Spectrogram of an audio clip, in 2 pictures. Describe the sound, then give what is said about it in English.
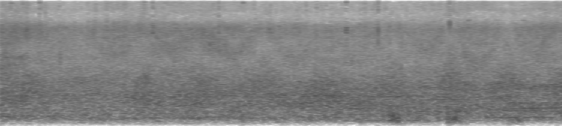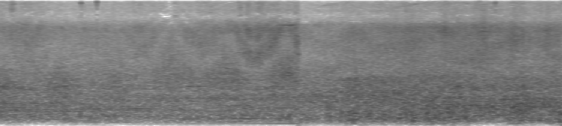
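Steady, loud rush of wind whistling past, a broad whooshing roar that barely rises or falls for about eleven seconds, with a fine hiss of drizzle blowing sideways mixed in and no voices, while approaching Gunnersbury Station. “Oh, the wind now whistling past and the drizzle now going sideways more than down.”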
